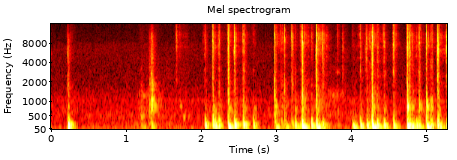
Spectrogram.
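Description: Someone types a search query on a computer keyboard: a few isolated taps, then quick bursts of close, crisp key clicks in uneven rhythm, with no voice over them.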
